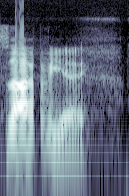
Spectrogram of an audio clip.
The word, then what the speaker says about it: Xavier: You seem to have very much difficulty pronouncing Xavier. – No, that's how you pronounce Xavier.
